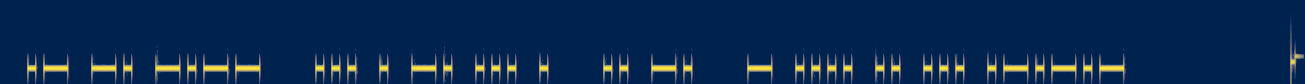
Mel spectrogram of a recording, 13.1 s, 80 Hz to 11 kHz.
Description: Morse code, heard as a keyed tone, about 15 wpm, 700 Hz. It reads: ANY SENSE IN THIS.
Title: Sentences from Top 1000 Words - Review Part 4 - 15wpm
